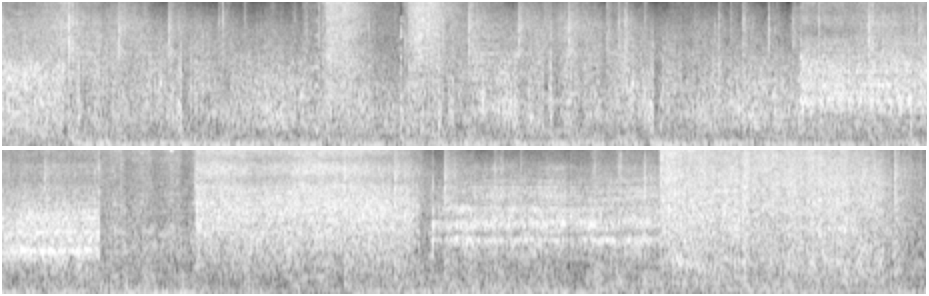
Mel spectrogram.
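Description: Explosions and artillery fire from the Russia-Ukraine war, a loud dense barrage of booms and blasts, repeated heavy thuds over a continuous roar, with no talking.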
